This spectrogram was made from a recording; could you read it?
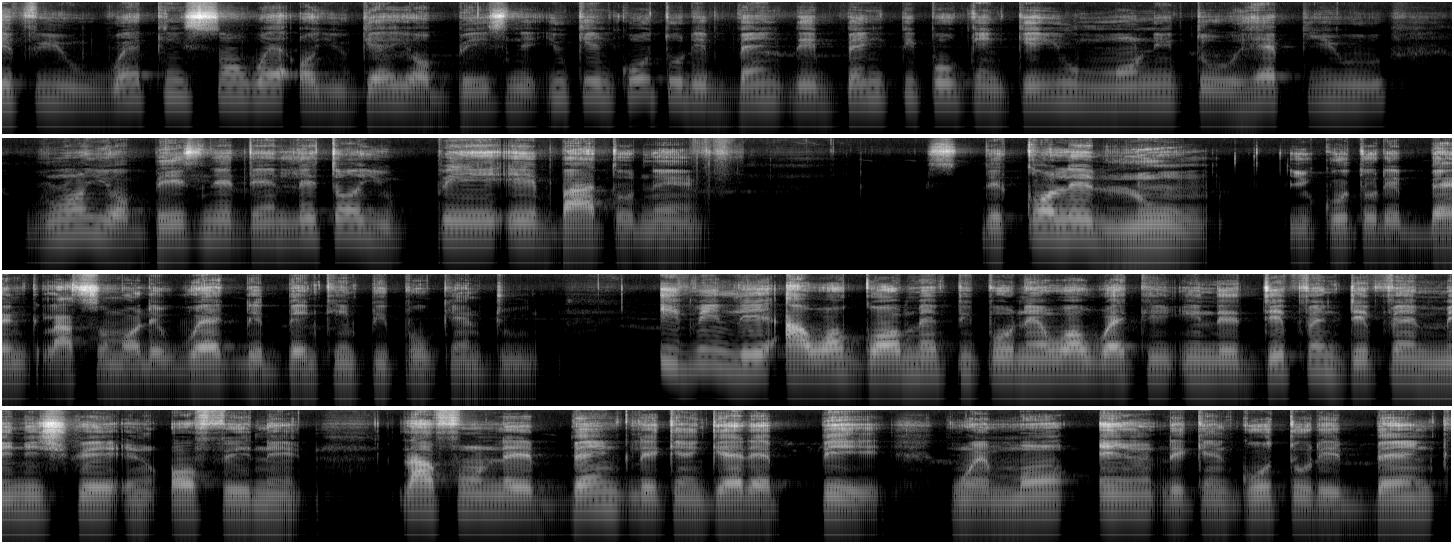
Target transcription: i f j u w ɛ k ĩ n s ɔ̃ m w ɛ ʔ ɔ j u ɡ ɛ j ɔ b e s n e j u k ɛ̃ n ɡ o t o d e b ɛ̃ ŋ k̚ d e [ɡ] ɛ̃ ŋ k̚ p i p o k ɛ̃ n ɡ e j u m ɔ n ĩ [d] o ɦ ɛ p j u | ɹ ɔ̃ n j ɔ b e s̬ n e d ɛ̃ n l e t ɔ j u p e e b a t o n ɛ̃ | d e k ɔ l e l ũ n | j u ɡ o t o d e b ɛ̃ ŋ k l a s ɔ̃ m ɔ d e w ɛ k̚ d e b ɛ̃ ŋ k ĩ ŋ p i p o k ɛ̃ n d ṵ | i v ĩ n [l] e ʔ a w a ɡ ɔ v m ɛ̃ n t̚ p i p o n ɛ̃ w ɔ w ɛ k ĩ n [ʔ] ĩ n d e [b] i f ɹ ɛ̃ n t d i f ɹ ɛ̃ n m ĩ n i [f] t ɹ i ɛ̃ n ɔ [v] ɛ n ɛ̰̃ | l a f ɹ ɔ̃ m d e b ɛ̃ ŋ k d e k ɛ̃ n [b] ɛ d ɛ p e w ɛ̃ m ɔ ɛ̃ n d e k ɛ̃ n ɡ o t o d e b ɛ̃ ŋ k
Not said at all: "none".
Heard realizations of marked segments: b, t, l, ʔ, d, s, f, ɡ

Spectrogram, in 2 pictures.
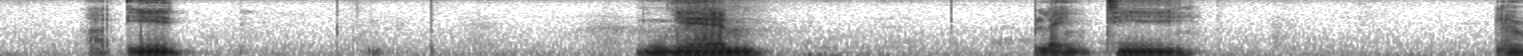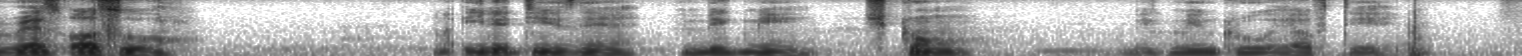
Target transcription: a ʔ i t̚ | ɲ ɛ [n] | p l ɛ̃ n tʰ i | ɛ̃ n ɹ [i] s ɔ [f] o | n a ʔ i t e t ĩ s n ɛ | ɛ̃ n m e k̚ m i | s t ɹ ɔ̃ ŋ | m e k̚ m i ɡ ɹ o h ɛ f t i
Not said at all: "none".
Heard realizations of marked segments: m, ɛ, s

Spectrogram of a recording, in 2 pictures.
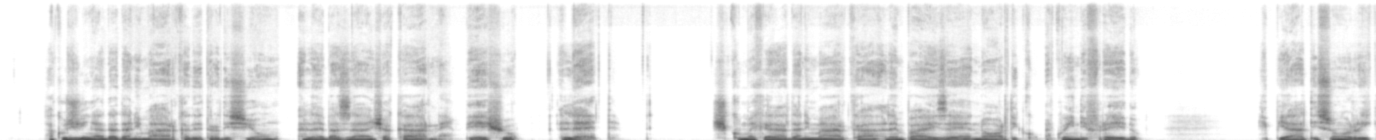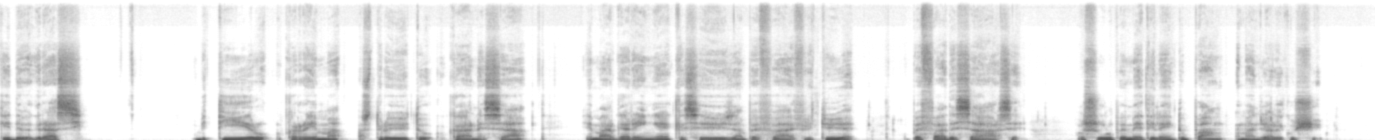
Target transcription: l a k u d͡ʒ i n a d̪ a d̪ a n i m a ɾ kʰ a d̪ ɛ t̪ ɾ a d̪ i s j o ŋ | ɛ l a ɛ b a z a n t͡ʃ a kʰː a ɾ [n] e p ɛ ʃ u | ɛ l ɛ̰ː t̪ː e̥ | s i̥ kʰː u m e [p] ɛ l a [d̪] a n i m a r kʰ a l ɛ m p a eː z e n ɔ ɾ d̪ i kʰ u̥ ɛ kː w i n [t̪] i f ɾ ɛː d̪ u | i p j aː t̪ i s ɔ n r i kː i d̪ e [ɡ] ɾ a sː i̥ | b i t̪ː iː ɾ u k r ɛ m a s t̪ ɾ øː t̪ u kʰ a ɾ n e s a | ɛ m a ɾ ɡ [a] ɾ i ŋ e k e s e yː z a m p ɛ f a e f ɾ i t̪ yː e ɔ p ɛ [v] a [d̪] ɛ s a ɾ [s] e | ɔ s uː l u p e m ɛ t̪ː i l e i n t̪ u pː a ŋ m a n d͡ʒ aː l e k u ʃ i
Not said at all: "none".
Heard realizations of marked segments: n, k, d̪, d̪, ɡ, a, f, d̪, s

